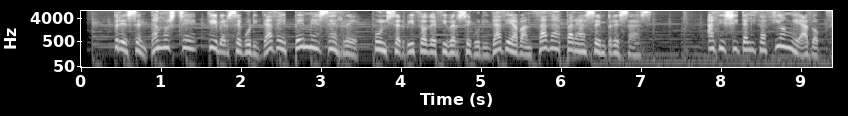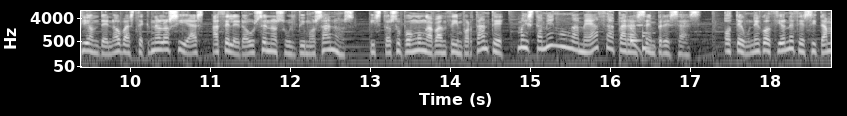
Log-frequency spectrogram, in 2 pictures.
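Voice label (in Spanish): otros España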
